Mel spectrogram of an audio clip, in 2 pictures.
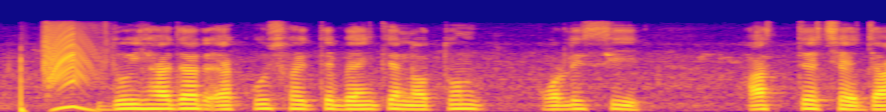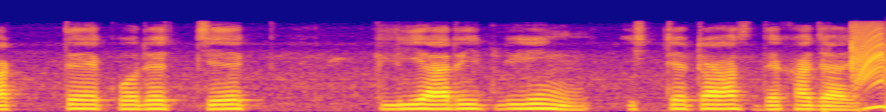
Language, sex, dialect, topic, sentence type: Bengali, male, Western, banking, statement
